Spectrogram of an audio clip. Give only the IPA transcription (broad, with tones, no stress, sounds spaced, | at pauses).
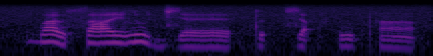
b a˦˨ ʊ̯ s a˦ ɪ̯ l u˦˨ d͡ʑ ɛ˦ | t ʊ˦ ʔ t͡ɕ ä˦ ʔ h u˦˨ pʰ ã˦˨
